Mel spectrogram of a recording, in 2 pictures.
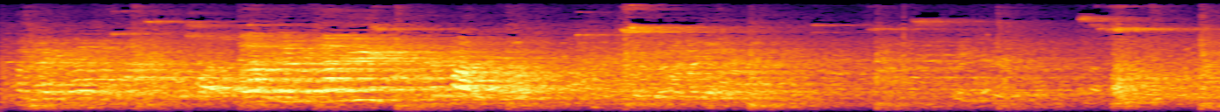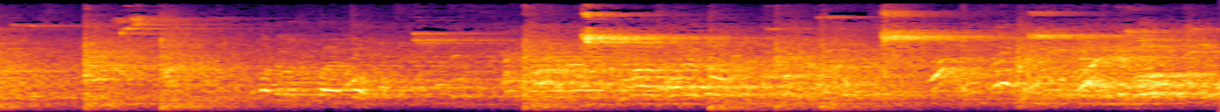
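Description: Basketball dribbled and bouncing on a hardwood gym floor, with players' shouts and brief high squeaks, echoing in a large hall.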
